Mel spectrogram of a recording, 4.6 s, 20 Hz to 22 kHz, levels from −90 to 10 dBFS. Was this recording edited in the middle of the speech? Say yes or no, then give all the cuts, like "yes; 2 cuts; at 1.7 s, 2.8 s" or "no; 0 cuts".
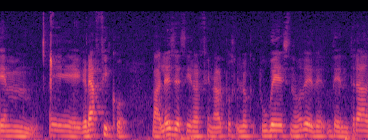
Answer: yes; 1 cut; at 2.9 s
